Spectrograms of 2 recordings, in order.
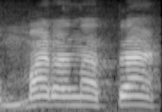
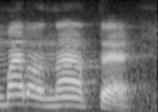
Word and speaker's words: Maranatá: E agora eu clamo do aramaico, Maranatá, como dizemos nós católicos, ou Maranata, como dizem nossos irmãos separados, os evangélicos ou protestantes. Não importa a pronúncia, o significado é o mesmo.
